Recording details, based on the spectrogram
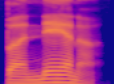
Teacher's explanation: It has three syllables, ba na na. Notice the middle syllable is stressed. It's longer and stronger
